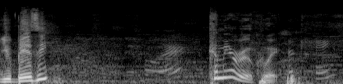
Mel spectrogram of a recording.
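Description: A man's animated tone with crowd noise in the background. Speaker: podcast host. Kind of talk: casual live podcast banter with crowd hype. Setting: live show with audience in a loud venue. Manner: animated, loud, hype-man energy.

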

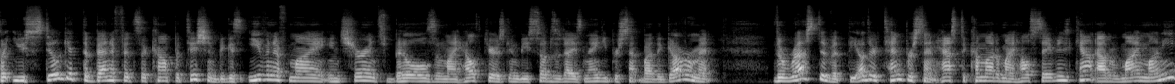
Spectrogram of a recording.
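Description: A man with a fairly high pitch talks fairly quickly in an ordinary speaking voice. His intonation is lively, and the background is quiet. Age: 40s. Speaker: economist. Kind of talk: interview.

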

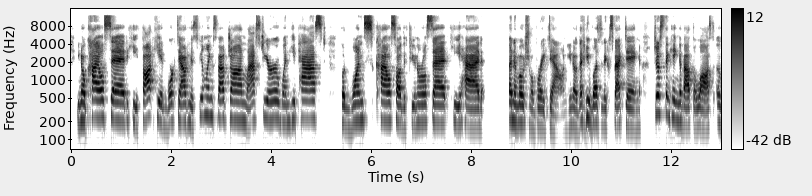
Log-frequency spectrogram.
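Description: A woman's enthusiastic, bright, sharp voice at medium pitch, with ordinary pitch variation, a moderate pace and a quiet background. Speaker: magazine editor and podcast host. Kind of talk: casual interview.

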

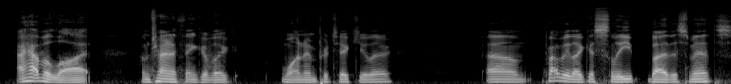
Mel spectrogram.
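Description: A man speaks at a moderate pace with a medium pitch and fairly even intonation, leaving long, frequent pauses. The sound is dry and close with no echo, on a very clean recording with a silent background. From Canada, Manitoba (small town near Winnipeg). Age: 20s. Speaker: musician. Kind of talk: casual interview chat. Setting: studio.

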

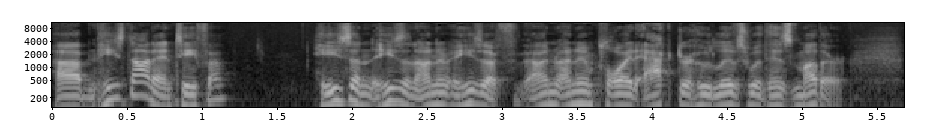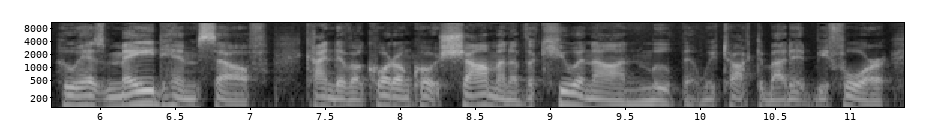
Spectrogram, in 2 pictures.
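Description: A man with an American accent speaks in a plain, everyday voice at medium pitch, with lively intonation and a fairly quick pace. The recording is very clean, with a silent background. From US South (Georgia). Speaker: podcast host, author and faith commentator. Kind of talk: solo commentary monologue. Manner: earnest, conversational.

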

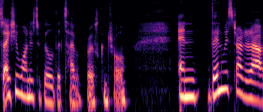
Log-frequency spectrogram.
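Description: A woman talks at a fairly quick pace with lively intonation and vocal fry at a medium pitch. The sound is dry and close, with no echo. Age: 40s. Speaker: tech founder. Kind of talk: interview.

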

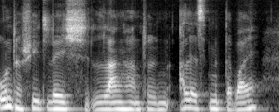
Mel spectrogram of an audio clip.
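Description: A man at a moderate pace with fairly even intonation, a normal speaking voice, on a very clean recording with a silent background. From Franconia, Germany (Nuremberg). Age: 20s. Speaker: fitness coach. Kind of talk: casual interview.

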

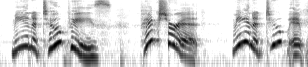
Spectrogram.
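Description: A woman puts on a squeaky character voice in a Minnesota accent, at an extremely high pitch. She swings her pitch very widely and keeps a moderate pace. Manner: dreamy, self-admiring.

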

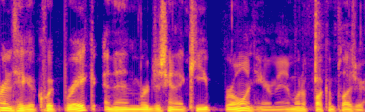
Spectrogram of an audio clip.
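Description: In a very clean recording with a silent background and a dry, close sound with no echo, a man with an unremarkable speaking voice talks at a medium pitch and a fairly quick pace. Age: 20s. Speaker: podcast host and musician. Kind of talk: casual interview chat. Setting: studio.

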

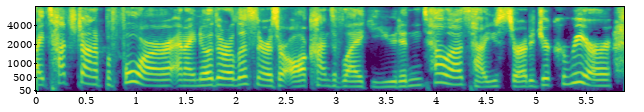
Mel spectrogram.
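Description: With an American accent, a woman uses an ordinary speaking voice, fairly high in pitch, with lively intonation at a fairly quick pace, on a very clean recording with a silent background and a dry, close sound with no echo. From New York City. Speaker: podcast host. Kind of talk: casual chat.

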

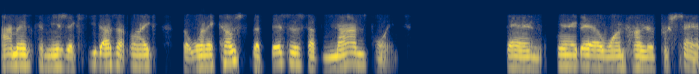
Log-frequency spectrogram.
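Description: This man has a normal speaking voice pitched in the middle range. He keeps a moderate speed and fairly even intonation. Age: 40s. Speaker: metal band musician. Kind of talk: casual interview. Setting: phone call.

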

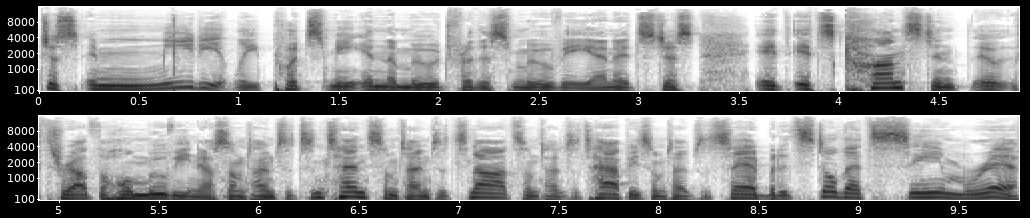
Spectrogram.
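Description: Lively intonation marks a man's very fast delivery with hardly any pauses, in a dry, close sound with no echo. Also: very clean recording, silent background. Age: 30s. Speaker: podcast guest. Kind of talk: casual chat.

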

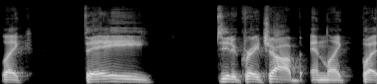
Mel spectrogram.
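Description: Bright and sharp in tone, a man with an American accent speaks at medium pitch with fairly even intonation. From northeast New Jersey, Bergen County. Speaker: YouTuber and video editor. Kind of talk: interview. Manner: casual.

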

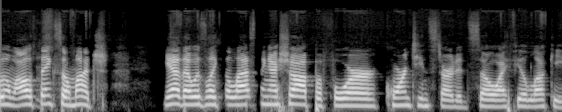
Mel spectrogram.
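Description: Here is a woman with an American accent and a plain, everyday voice, pitched fairly high. She keeps a moderate pace and fairly even intonation. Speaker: comedian. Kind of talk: casual chat. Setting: video call. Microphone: bad internet connection.

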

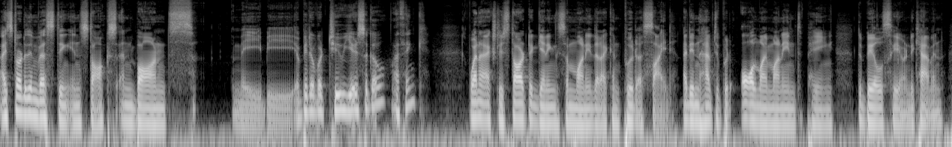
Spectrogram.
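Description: Here a man speaks at a moderate pace. His voice is fairly low, with ordinary pitch variation. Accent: Swedish. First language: Swedish. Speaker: podcast host and video creator. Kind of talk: casual solo Q and A. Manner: casual, reflective, laughs often.

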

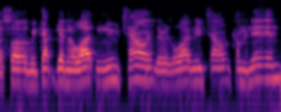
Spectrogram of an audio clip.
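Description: With a New York accent, a man speaks at a fairly high pitch and ordinary pitch variation. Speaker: pro wrestler and wrestling coach. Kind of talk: interview. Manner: casual, hesitant with fillers.

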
